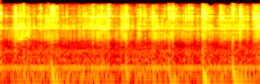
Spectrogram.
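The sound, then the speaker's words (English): A steady, rapid rattle of ice clinking against glass as a bar spoon stirs a cocktail of Carpano Antica sweet vermouth and Benedictine. It is bright and continuous, with a faint low hum beneath and no talking. “Now let's give this a good stir.”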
